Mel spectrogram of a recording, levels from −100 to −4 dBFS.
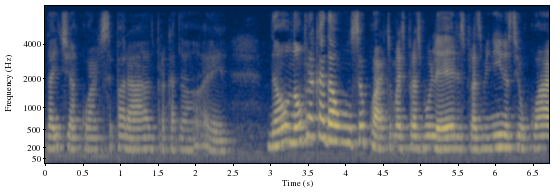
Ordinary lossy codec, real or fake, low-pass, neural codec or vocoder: none; real; 7.2 kHz; none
